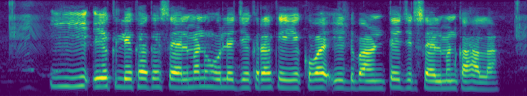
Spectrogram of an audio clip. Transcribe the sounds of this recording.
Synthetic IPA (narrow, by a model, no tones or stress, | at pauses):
ieːkleːkʰakesaːlmənɦoːled͡ʒeːkɾakeeːkʋaʔeːɖbãːɳʈed͡ʒɾɪsaːlmənkəɦaːlaː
